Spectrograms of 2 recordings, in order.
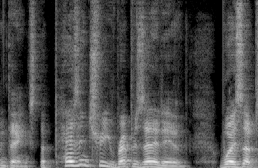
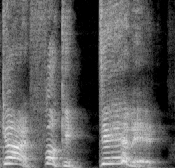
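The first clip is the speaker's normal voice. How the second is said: slow, much higher, louder curse; exasperated shout; 12 semitones higher, 4 dB louder, slower than usual. Retold or imitated. Catherine curses the illiterate nobles, slow high exasperated shout. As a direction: drag out the curse in high frustration.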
